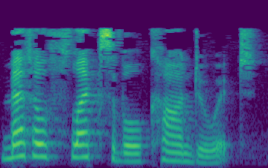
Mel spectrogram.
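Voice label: "metal flexible conduit", English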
